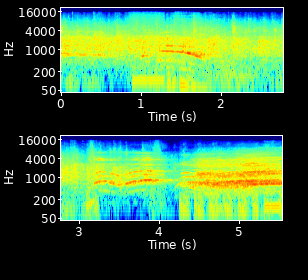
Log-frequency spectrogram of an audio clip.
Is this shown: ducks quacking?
no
